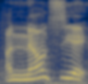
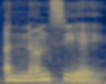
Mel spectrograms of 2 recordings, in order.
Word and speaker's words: enunciate: person's like I'm unsubbing can you not pronounce annunciate annunciate it's annunciate annunciate like whatever it is right it's I think it's annunciate right let me I got my pinky in the a it's enunciate you know like hermani was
